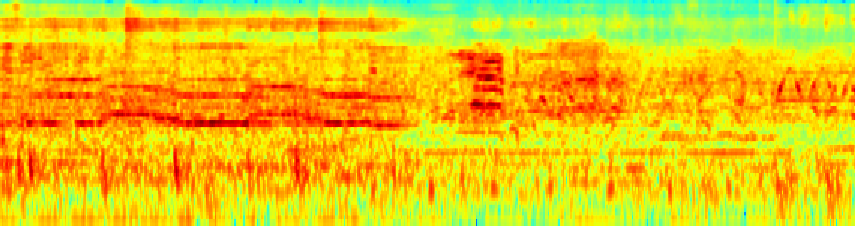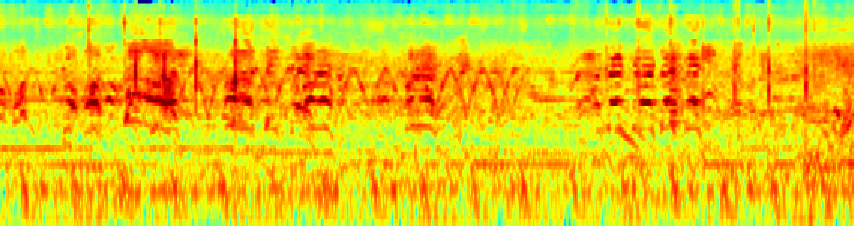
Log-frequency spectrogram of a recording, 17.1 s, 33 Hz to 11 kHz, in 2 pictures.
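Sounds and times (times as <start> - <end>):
spectators shouting and cheering: 9.1 - 13.4.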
